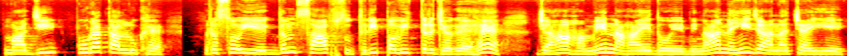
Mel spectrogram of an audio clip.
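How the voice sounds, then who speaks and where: A woman's voice: mid-range voice, slow, close to an everyday voice. A woman voicing a young, bossy daughter-in-law who fusses over a spotless kitchen and scolds sharply.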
